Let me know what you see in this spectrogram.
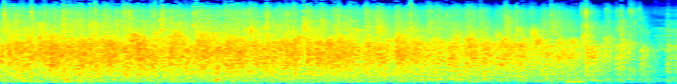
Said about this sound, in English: She got the individual applause. They're just getting general applause. Could you welcome her?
